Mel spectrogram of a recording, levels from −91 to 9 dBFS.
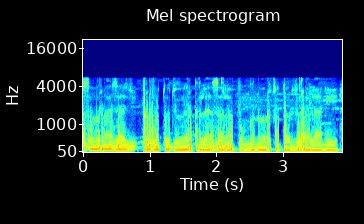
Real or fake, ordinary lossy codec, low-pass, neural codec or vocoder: real; none; 5.4 kHz; none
